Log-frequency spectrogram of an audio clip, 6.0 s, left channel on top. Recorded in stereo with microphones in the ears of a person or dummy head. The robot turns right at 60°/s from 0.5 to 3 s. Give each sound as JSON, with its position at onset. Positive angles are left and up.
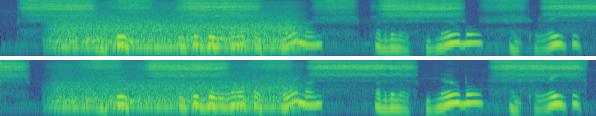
{"t": 0.9, "sound": "a man speaking", "azimuth_deg": 145}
